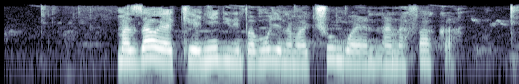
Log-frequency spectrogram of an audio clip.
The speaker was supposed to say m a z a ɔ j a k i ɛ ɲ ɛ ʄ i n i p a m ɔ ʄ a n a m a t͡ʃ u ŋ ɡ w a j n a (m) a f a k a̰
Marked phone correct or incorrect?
incorrect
